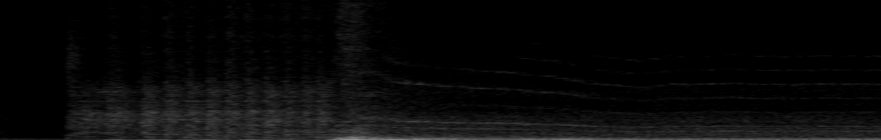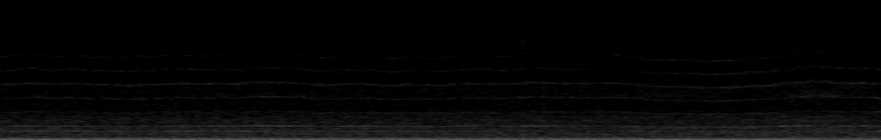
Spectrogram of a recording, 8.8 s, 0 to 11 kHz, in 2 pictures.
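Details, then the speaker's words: 2008 Honda GL1800 Goldwing after an oil change with the old battery due for replacement: sluggish, labored cranking before it catches and settles into a steady idle. Slow cranking, battery suspected. "Yeah, it was slow starting, but we're going to check it."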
